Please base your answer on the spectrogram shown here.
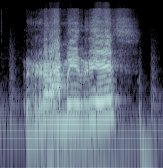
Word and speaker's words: Ramirez: You gotta roll the Ramirez. Ramirez.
